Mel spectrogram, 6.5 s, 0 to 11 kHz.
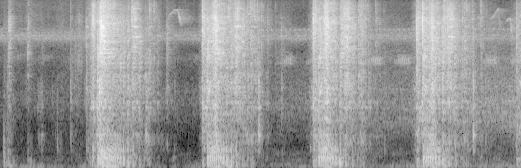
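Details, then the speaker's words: Craftsman 42cc 2-stroke chainsaw (like Poulan Wild Thing), primed six times, full choke: four pull-cord cranks, each brief rasping spin with no firing; compression seems weak, to be checked, won't start. "I'm a little concerned about this. We'll have to check into it, but the compression seems to be a little off. It seems a little weak, so we'll have to check that before we get too far into this."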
